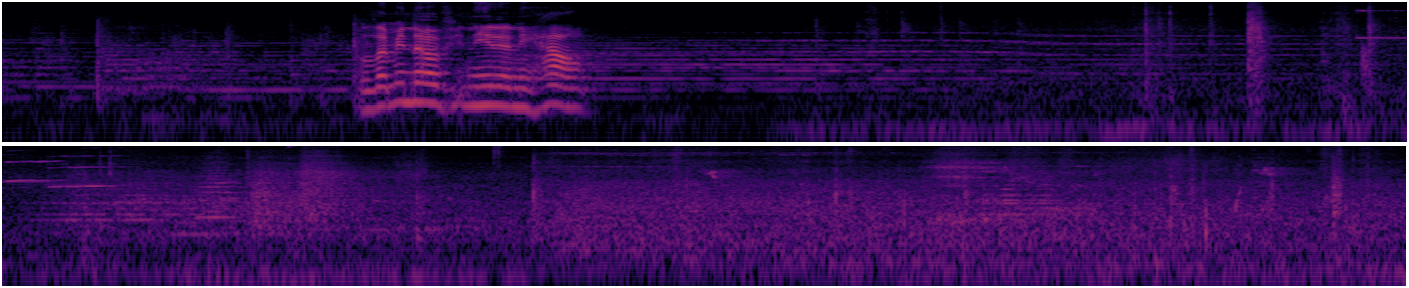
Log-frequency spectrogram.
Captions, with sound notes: Well, let me know if you need any help. (traffic clamors) (sighs)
